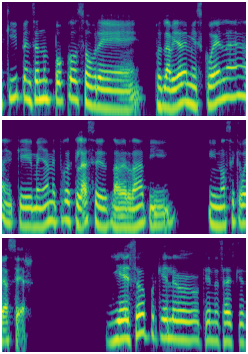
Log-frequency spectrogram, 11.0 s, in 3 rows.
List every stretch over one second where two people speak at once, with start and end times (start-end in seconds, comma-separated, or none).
none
